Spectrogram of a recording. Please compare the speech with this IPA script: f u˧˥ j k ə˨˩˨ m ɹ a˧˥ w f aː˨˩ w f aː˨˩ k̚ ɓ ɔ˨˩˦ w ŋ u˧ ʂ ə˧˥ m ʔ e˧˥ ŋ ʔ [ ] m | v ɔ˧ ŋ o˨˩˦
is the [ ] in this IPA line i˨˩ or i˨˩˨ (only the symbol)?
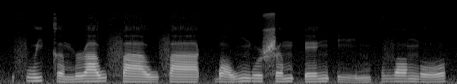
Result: i˨˩˨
